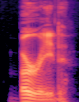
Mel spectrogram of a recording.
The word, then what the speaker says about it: buried: The U is pronounced wrong. Buried.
